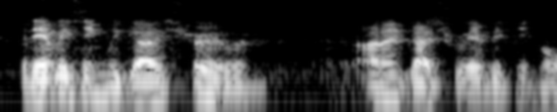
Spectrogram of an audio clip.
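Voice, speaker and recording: Here a man talks in an Australian accent, fairly low in pitch for a man. His intonation stays fairly even, with light background noise behind him. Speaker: sailing race commentator. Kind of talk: live stream tutorial and chat. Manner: fast. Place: home room. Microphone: webcam.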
